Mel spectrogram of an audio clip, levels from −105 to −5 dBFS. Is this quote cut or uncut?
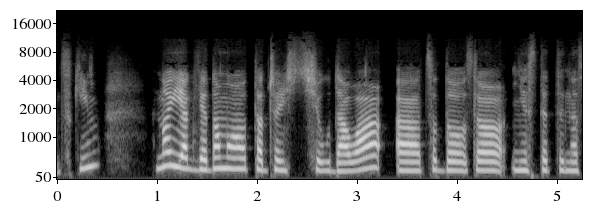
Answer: cut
